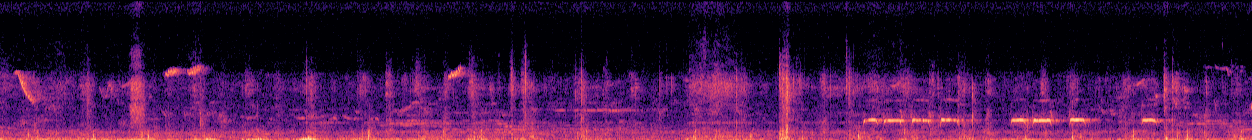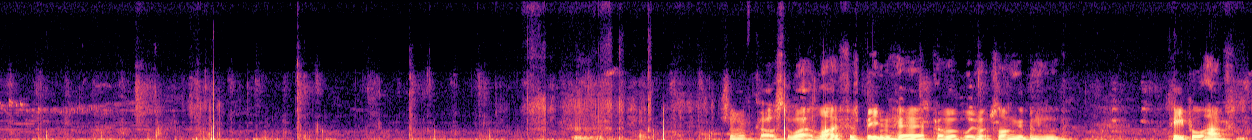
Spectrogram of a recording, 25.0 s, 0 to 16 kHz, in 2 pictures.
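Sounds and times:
small bird chirping: 0.0s - 7.2s, 8.6s - 14.6s
footsteps crunching on gravel: 0.0s - 25.0s.

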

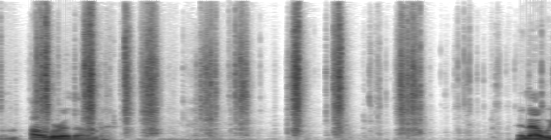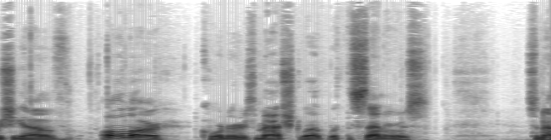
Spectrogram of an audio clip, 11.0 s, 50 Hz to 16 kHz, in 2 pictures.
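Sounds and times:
puzzle cube clicking: 0.4s - 5.5s.

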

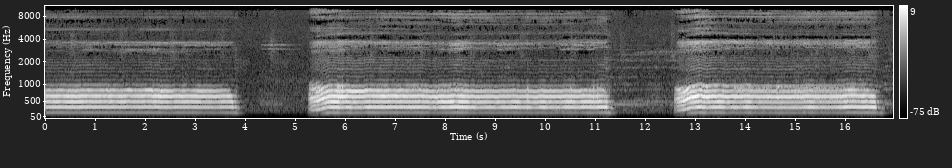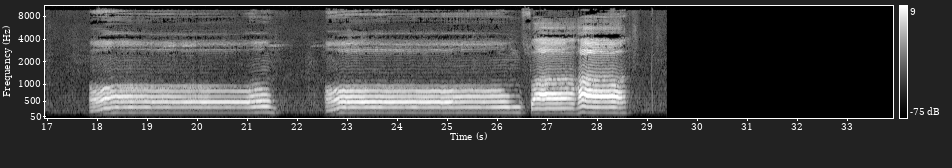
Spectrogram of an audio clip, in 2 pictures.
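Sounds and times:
voice chanting a long note: 0.0s - 4.0s, 5.2s - 17.0s, 17.8s - 21.8s, 22.5s - 28.7s.

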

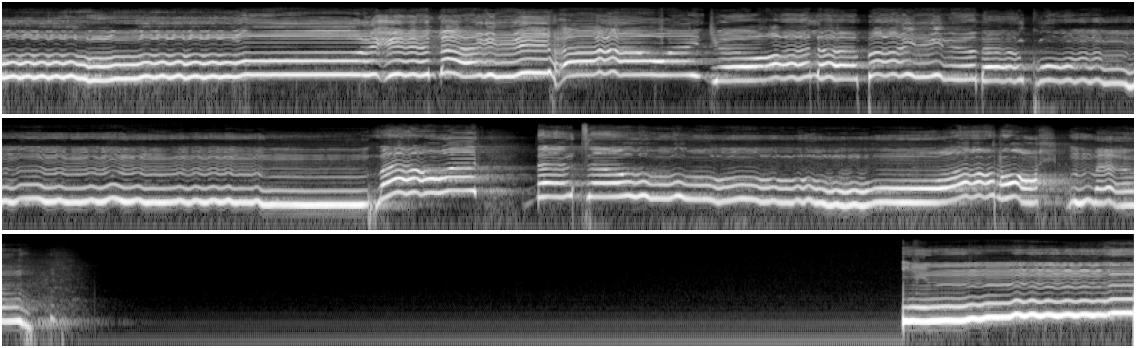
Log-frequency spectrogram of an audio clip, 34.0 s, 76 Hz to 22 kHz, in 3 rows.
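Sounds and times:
woman reciting melodically into microphone: 0.0s - 23.5s, 31.6s - 33.9s.

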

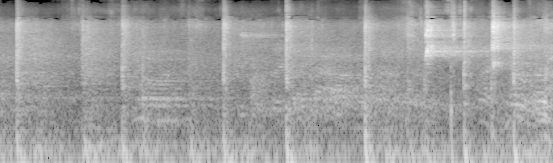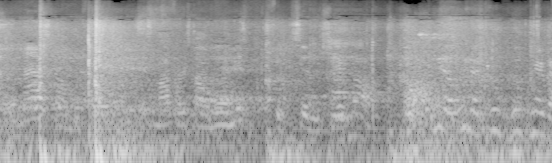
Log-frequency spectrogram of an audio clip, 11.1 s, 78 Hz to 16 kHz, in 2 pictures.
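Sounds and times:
basketballs bouncing on wood floor: 0.0s - 7.0s.

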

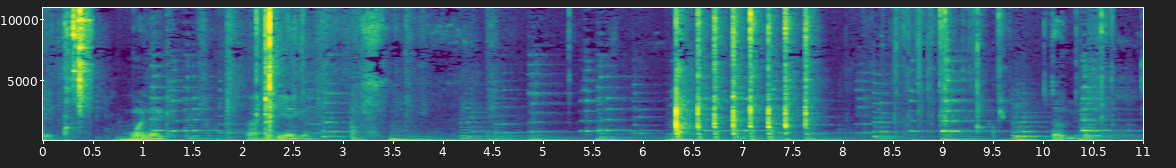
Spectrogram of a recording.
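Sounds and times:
low bowed strings and bass: 0.6s - 11.0s.

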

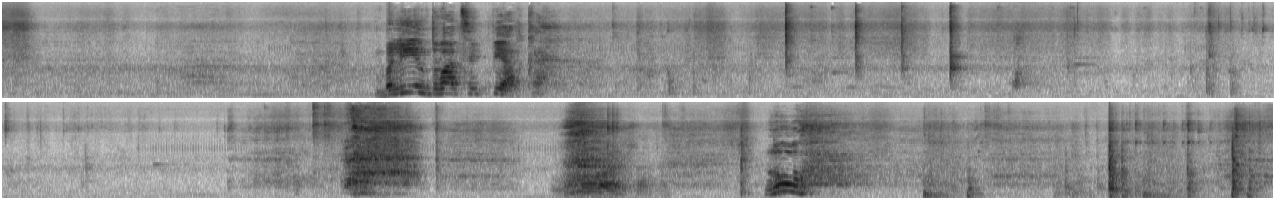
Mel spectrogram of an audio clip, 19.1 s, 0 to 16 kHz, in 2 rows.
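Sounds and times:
man grunting: 12.1s - 12.7s, 13.7s - 14.5s.

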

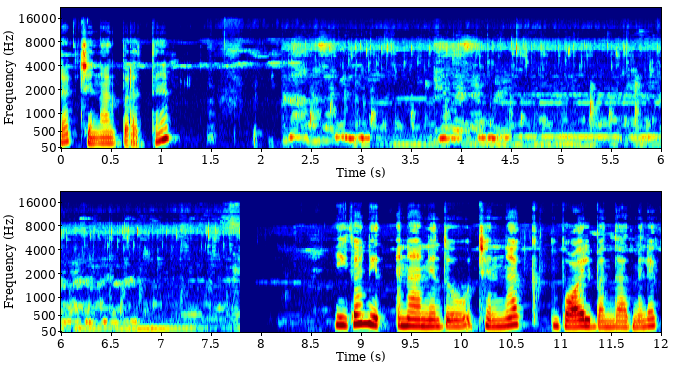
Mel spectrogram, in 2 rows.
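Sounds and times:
food boiling in a pot: 2.2s - 7.8s.

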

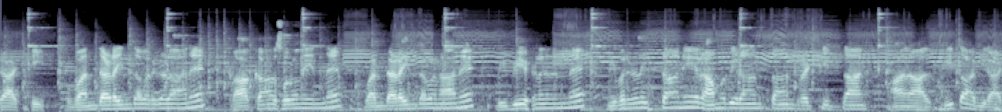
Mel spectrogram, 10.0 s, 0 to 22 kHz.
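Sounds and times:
man narrating: 0.0s - 10.0s.

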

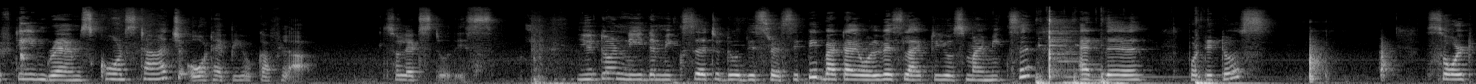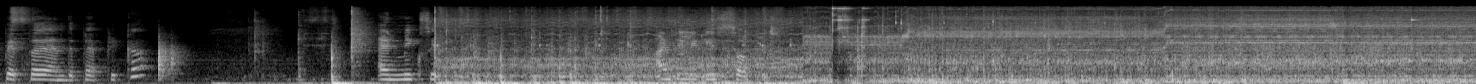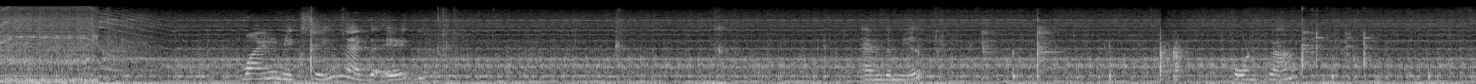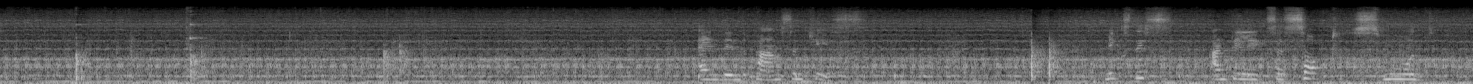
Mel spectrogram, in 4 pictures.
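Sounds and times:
stand mixer motor whining: 19.1s - 59.0s.

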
